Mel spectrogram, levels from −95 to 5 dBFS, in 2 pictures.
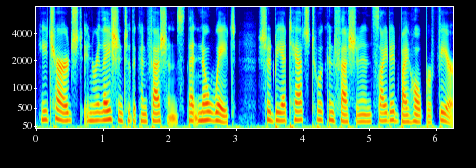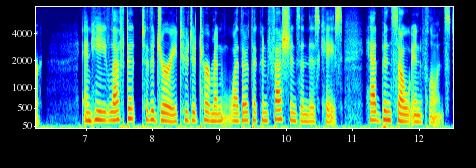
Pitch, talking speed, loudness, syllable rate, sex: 190 Hz, 190 wpm, -19 LUFS, 5.4 syllables/s, female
